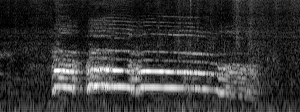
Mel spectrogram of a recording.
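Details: Morning crow of a rooster among other crowing roosters and birds: a single loud crow lasting about two seconds, a broken start, a sustained middle tone and a falling tail, with faint noise behind.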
